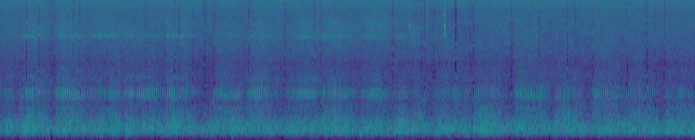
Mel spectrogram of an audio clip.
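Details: Steady purring from Boo, a domestic cat, during a yawn; rhythmic low throbbing with regular breath-paced swells roughly every second, a faint tonal hum on top, no other sounds.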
